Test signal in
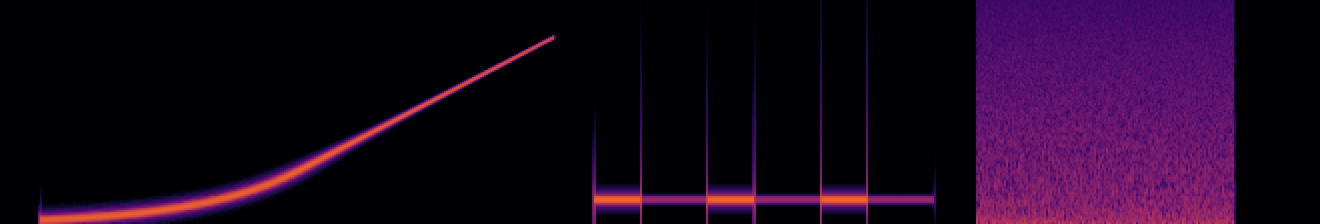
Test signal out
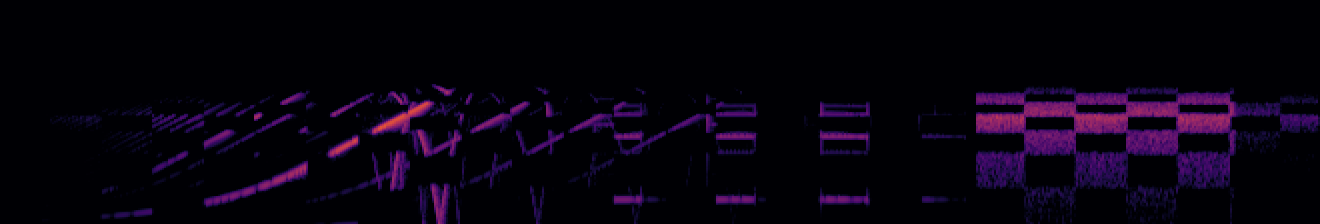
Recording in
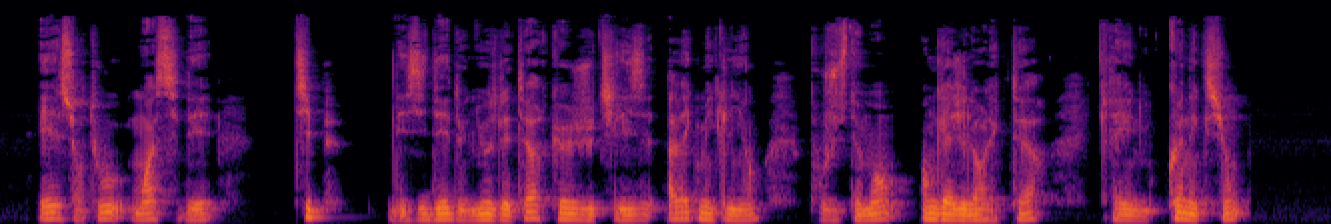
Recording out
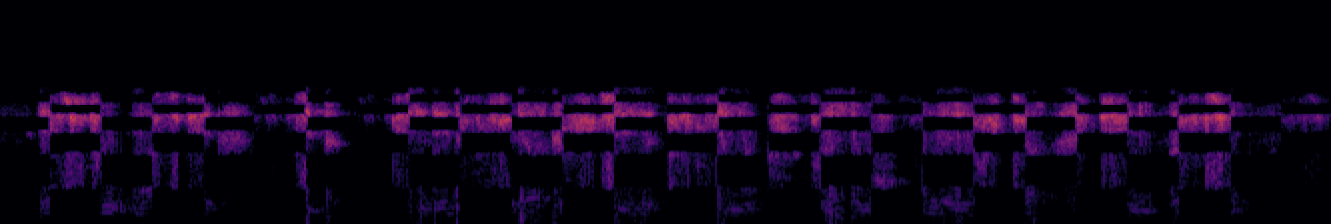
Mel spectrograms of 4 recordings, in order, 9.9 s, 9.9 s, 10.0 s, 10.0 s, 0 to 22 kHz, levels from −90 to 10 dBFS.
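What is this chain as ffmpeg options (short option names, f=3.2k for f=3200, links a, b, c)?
-filter_complex "[0:a]alimiter=limit=-19dB:level=0:latency=1:release=378,acompressor=threshold=-32dB:ratio=6:attack=0.1:release=33:knee=6:detection=peak,aeval=exprs='0.0299*(cos(1*acos(clip(val(0)/0.0299,-1,1)))-cos(1*PI/2))+0.00188*(cos(4*acos(clip(val(0)/0.0299,-1,1)))-cos(4*PI/2))':c=same,highpass=f=2.5k:t=q:w=6.3,aresample=11025,asoftclip=type=tanh:threshold=-29.5dB,aresample=44100,flanger=delay=7.6:depth=6.2:regen=-38:speed=1.4:shape=sinusoidal,asplit=2[a][b];[b]aecho=0:1:736|1472|2208:0.0708|0.0361|0.0184[c];[a][c]amix=inputs=2:normalize=0,aresample=8000,aresample=44100,afftfilt=real='re*gt(sin(2*PI*1.3*pts/sr)*(1-2*mod(floor(b*sr/1024/660),2)),0)':imag='im*gt(sin(2*PI*1.3*pts/sr)*(1-2*mod(floor(b*sr/1024/660),2)),0)':win_size=1024:overlap=0.75,volume=4dB"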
